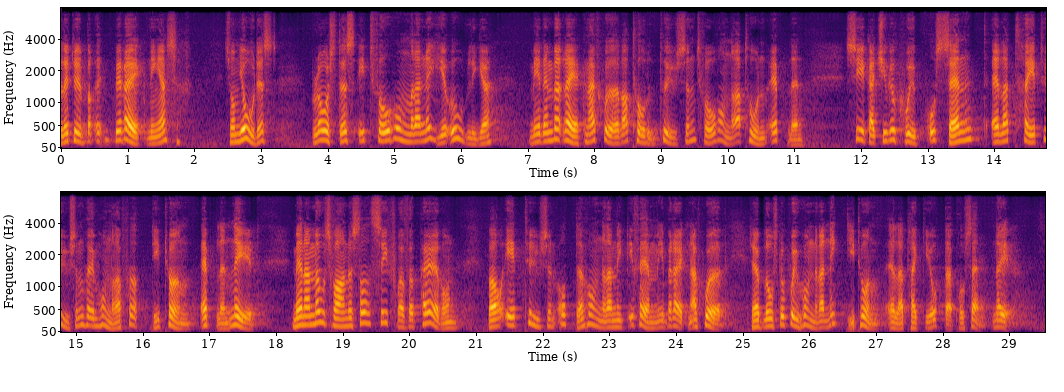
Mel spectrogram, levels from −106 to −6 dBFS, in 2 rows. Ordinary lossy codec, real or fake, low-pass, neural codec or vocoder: none; fake; 7.2 kHz; codec, 16 kHz, 0.5 kbps, X-Codec, WavLM features, trained on Multilingual LibriSpeech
